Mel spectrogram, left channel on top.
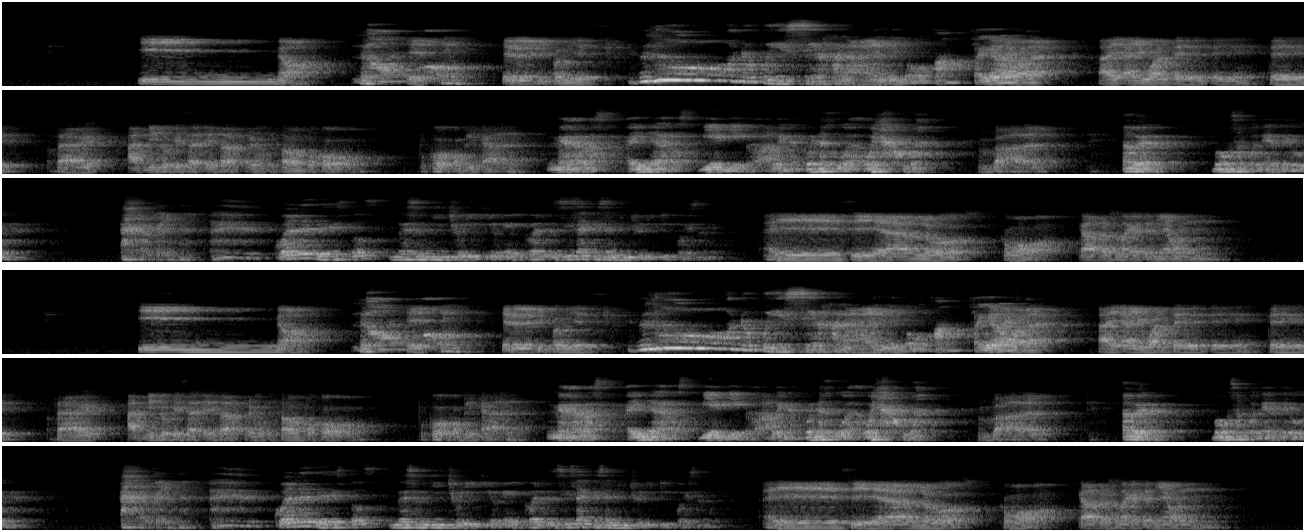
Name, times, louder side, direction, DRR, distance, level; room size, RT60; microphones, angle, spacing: voice 1, 1.4-3.1 3.6-3.7 4.0-4.6 5.0-6.1 8.4-9.0 9.9-10.4 11.0-13.1 13.5-13.9 14.3-16.6 17.3-18.2 20.5-20.8 22.8-23.5 27.4-27.7 33.6-35.7 36.0-36.5 36.8-38.2, equal, 70° right, -5 dB, 0.7 m, -30 dB
voice 2, 3.5-4.5 5.4-5.5 6.3-10.3 18.5-22.3 24.2-24.6 25.1-26.2 27.2-33.1, left 1 dB, 40° right, -6 dB, 0.9 m, -27 dB
2.7 x 2.3 x 3.9 m, 1.1 s
head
